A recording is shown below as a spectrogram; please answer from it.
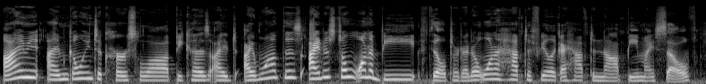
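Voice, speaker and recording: A woman in her early twenties from New Jersey hosts her own podcast solo, chatting casually and rambling with lots of fillers and restarts. Her mid-range voice is animated and brisk.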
